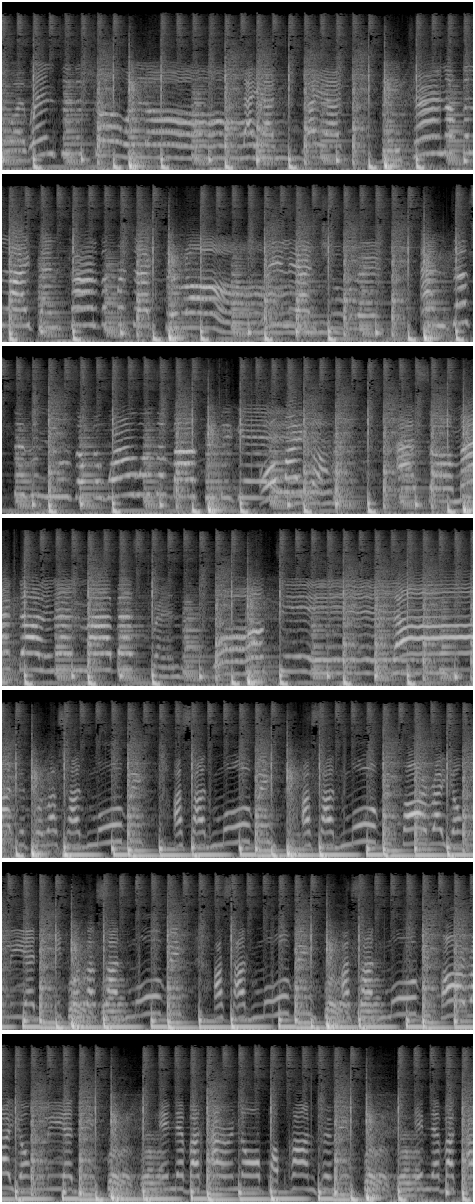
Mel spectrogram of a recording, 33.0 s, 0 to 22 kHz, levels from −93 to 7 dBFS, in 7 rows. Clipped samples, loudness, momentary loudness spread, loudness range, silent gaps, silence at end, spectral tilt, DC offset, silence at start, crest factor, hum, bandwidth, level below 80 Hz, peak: under 0.1%; -23 LUFS; 6 LU; 2 LU; none; 0 s; -5.5 dB/octave; under 0.1%; 0 s; 18 dB; none; 17 kHz; -26 dBFS; -2 dBFS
